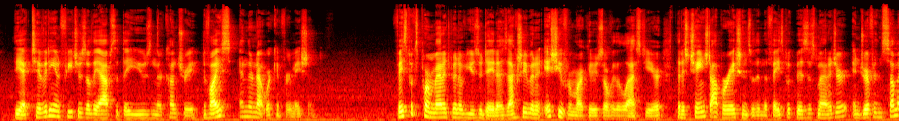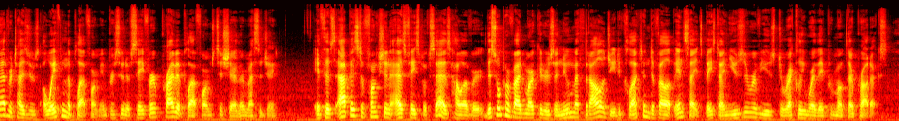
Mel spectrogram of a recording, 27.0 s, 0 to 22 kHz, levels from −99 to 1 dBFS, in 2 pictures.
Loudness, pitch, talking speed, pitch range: -22 LUFS, 125 Hz, 210 wpm, 110-145 Hz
